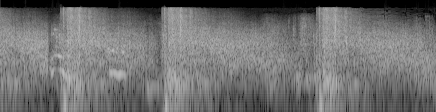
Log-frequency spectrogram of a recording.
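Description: Revolver gunshots on a film soundtrack: three loud shots, the second about a second after the first and the third about a second and a half later, each trailing off in a long echo.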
